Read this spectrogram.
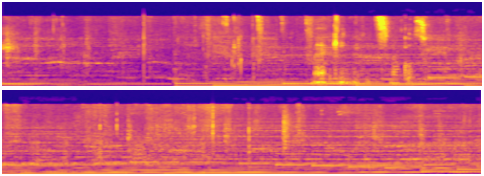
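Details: Steady instrumental music with some speech, sustained low tones and tonal layers throughout, and no clear animal sound.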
